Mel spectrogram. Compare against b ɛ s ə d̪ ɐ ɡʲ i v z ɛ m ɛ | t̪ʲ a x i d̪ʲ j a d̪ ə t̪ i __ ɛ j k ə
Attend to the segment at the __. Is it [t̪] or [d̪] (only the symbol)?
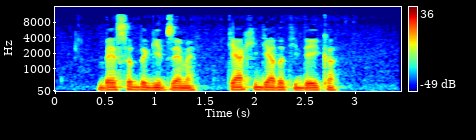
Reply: d̪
